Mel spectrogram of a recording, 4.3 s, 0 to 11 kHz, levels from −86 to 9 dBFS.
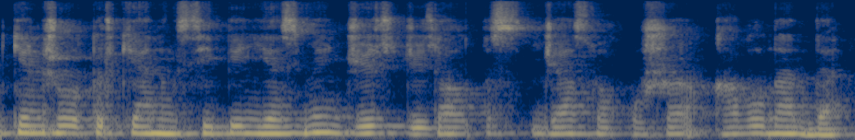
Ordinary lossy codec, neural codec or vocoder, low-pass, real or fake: none; vocoder, 22.05 kHz, 80 mel bands, WaveNeXt; none; fake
